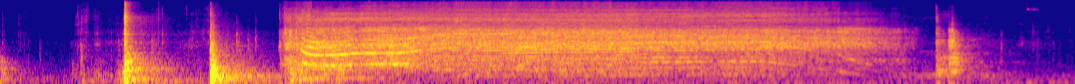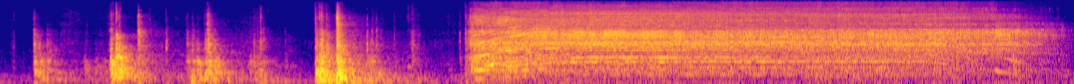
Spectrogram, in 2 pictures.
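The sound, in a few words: power tool removing headlight access bolts on Dodge Ram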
